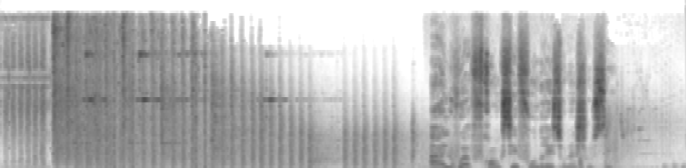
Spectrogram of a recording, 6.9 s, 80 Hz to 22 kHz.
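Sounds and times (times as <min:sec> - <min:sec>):
police automatic gunfire bursts: 0:00.1 - 0:04.2
heavy gunshot bangs: 0:00.5 - 0:04.4
speech: 0:04.3 - 0:06.8.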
